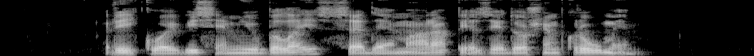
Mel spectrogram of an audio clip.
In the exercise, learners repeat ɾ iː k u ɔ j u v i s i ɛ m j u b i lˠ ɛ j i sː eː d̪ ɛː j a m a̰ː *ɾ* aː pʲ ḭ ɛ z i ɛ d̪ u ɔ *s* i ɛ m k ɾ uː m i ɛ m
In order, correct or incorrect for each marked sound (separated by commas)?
correct, incorrect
